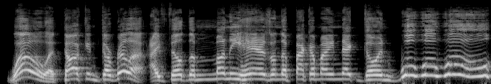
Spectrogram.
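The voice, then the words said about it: Thick New York accent impression. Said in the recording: “he's got this really thick New York accent”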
